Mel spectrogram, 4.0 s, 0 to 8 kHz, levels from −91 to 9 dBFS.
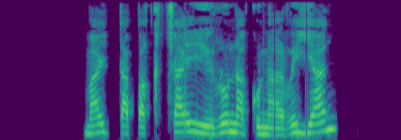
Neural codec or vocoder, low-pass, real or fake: none; 7.2 kHz; real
